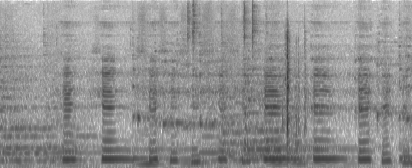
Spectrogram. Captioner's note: humming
